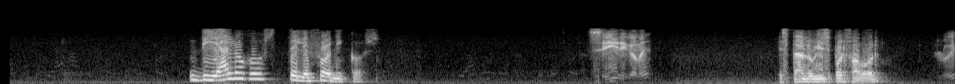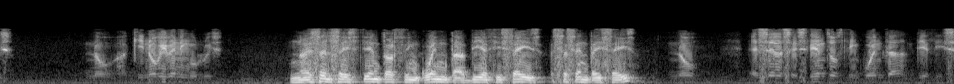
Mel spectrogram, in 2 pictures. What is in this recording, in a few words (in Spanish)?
dialogos telefonicos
